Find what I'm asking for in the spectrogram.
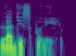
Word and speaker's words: Ladispoli: Die Gemeinde Ladispoli, oder spricht man's? Doch, Ladispoli.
